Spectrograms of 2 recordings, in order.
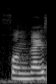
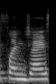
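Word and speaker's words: fungi: पण नेमकं याच्यामध्ये फंगाय चालेल, फंजाय चालेल, फंगी चालेल, काही पण तुम्ही प्रोनाऊन्सिएशन करू शकता. It depends on यू.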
